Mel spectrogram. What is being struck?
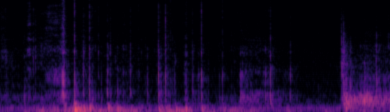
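Cardboard box.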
